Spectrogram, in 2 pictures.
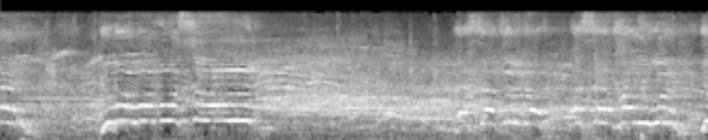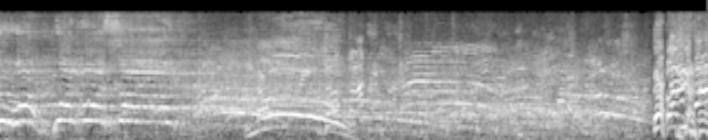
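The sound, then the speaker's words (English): A large concert crowd yells "no" loudly and continuously after being asked if they want to hear one more song, many voices overlapping into a sustained roar of shouting that barely lets up from start to finish. “They're all yelling, no!”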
